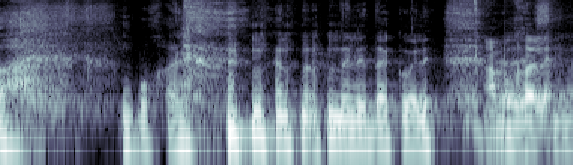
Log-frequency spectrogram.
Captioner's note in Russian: смеется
